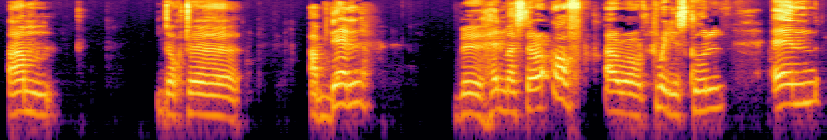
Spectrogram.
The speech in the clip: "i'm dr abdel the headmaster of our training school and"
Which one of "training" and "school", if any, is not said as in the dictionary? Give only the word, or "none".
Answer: training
